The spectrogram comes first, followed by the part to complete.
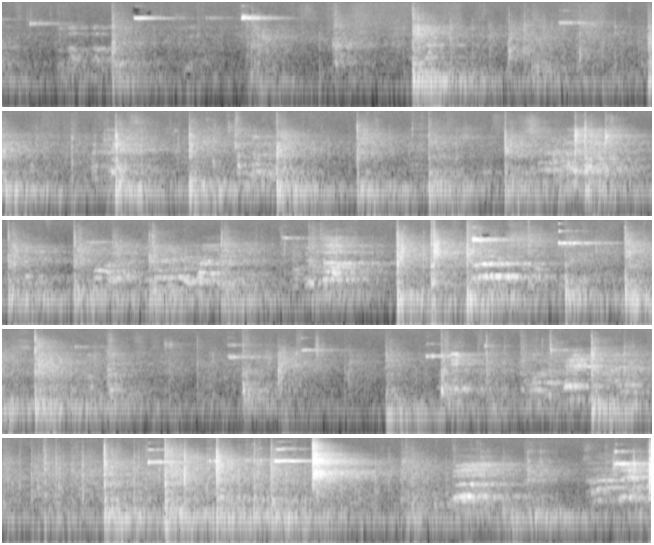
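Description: Basketball being dribbled and bounced on a wooden gym floor with repeated sharp thuds, and sneakers squeaking in short high chirps. Players call out to each other now and then, in a large hall.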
